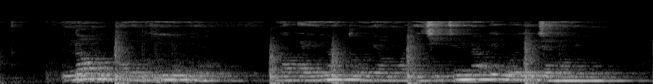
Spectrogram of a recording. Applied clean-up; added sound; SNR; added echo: none; Hammer; 13 dB; reverberation time 1.1 s.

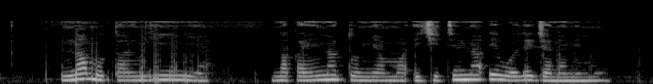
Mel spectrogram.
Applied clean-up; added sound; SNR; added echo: none; none; none; none.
